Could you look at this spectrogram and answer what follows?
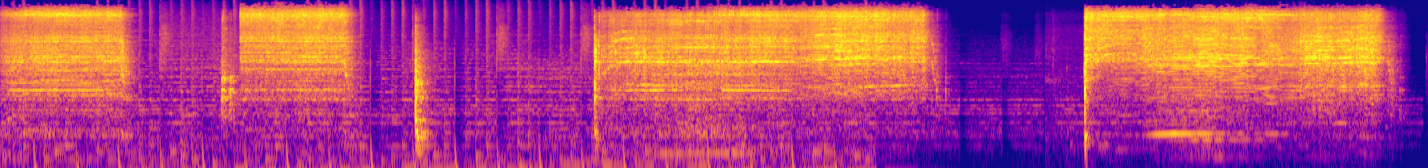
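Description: Power tool cutting through kitchen cabinet wood: loud, sustained whining cuts in several long passes separated by short pauses, close and harsh, with no talking.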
